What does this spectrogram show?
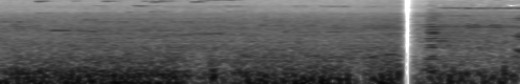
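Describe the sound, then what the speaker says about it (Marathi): Congested road traffic surrounds a stopped vehicle, a dense, loud rumble of engines and tyres with a faint horn toot, running steadily until a sudden brief dropout near the end. "तर बघा इकडं आम्ही रस्ते जाताना आम्हाला ट्रॅफिक लागले"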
